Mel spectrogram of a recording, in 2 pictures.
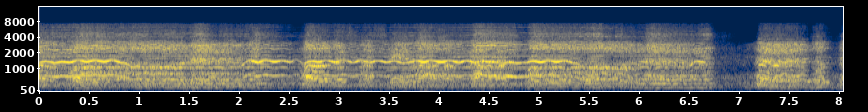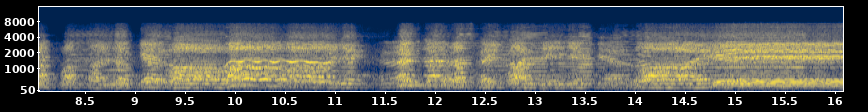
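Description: A Russian chorus singing in full voice, the voices wavering with vibrato. It breaks off briefly about seven seconds in, then ends on a long held chord.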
